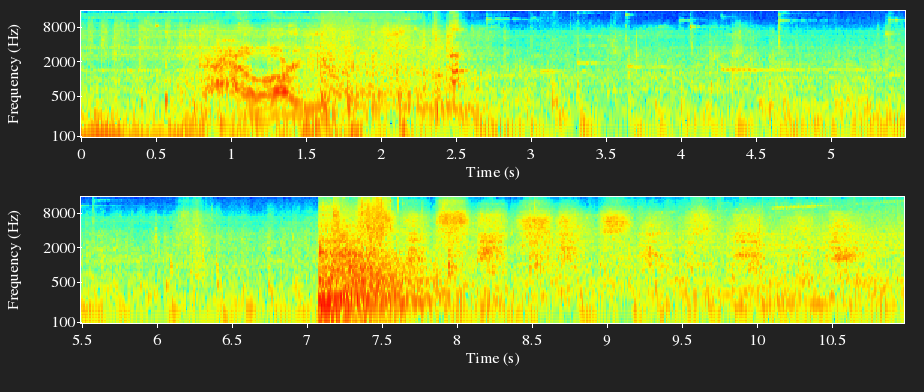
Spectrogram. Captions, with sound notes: - What the hell are you? (gun firing)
